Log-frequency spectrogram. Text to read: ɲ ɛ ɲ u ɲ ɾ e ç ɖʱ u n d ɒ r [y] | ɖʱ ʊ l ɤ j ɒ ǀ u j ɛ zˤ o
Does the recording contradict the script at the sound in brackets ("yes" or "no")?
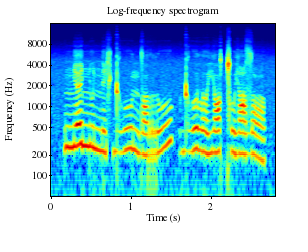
yes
